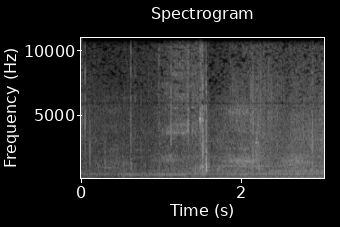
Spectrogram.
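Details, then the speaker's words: 2009 Toyota Matrix 1.8 L, no crank/no start despite replaced ECM: after starter powered directly, engine cranks, catches and settles into steady idle; cause was a blown starter fuse, replaced with new fuse. "see that i guess we just need a fuse then we just get a new fuse"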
